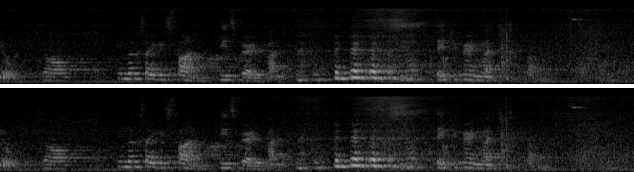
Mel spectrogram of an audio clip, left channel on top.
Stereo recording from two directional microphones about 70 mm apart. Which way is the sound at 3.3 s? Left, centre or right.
Centre.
